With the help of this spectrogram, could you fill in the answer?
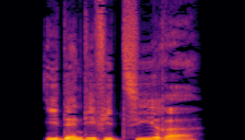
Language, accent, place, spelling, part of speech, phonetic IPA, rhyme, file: German, Germany, Berlin, identifiziere, verb, [idɛntifiˈt͡siːʁə], -iːʁə, De-identifiziere.ogg
- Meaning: inflection of identifizieren: 1. first-person singular present 2. singular imperative 3. first/third-person singular subjunctive I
